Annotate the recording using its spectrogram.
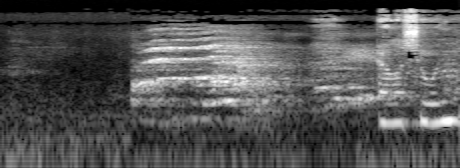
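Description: A girl talks excitedly close to the microphone.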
